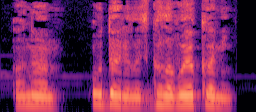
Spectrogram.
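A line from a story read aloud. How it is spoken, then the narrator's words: Muffled explanation. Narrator (Russian): глухо объяснил он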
